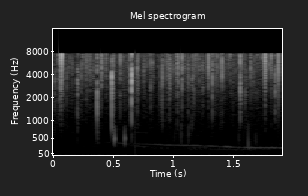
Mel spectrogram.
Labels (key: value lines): label: biophony
recorder: SoundTrap 300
